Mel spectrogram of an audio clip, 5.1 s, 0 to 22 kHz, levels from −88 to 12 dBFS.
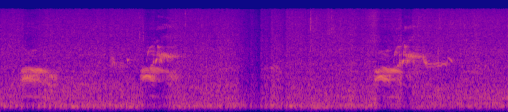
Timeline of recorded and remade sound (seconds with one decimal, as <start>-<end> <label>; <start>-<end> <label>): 0.0-5.1 recorded

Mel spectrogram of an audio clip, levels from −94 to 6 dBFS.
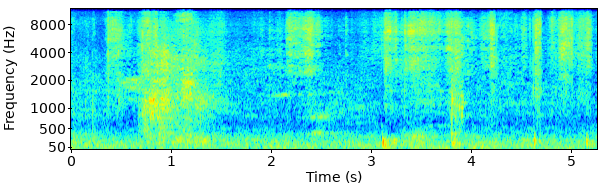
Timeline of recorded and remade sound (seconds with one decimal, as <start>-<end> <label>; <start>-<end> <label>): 0.0-1.2 recorded; 1.2-1.9 remade; 1.9-2.8 recorded; 2.8-3.9 remade; 3.9-5.3 recorded

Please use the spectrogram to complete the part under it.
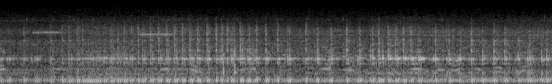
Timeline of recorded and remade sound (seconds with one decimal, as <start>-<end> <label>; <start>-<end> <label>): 0.0-5.5 recorded

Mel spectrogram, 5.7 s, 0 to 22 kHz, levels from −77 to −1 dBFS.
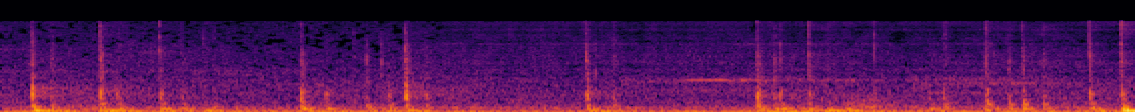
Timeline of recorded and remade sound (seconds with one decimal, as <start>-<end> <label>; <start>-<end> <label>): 0.0-2.2 recorded; 2.2-5.7 remade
